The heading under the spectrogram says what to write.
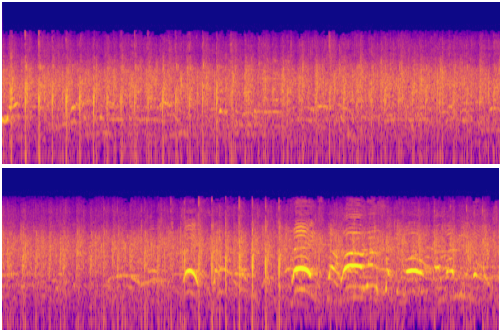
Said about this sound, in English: Now I want us to warm up a little bit. Praise God. I want you to clap your hands one more time to the Lord and give him a hand clap of praise.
